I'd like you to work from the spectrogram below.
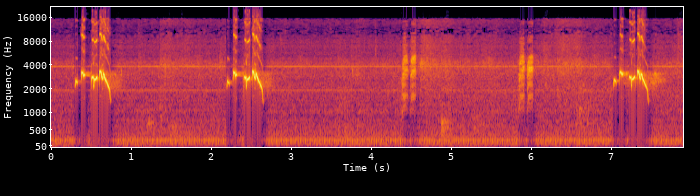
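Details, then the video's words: Sooty-headed bulbul, the song used to draw rivals into singing: three brief bubbling whistled phrases spaced roughly every three seconds, with faint clicks between and a continuous low hum. "SUARA ASLI BURUNG KUTILANG GACOR PALING AMPUH MENEKAN LAWAN UNTUK BUNYI GACOR SEKETIKA"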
